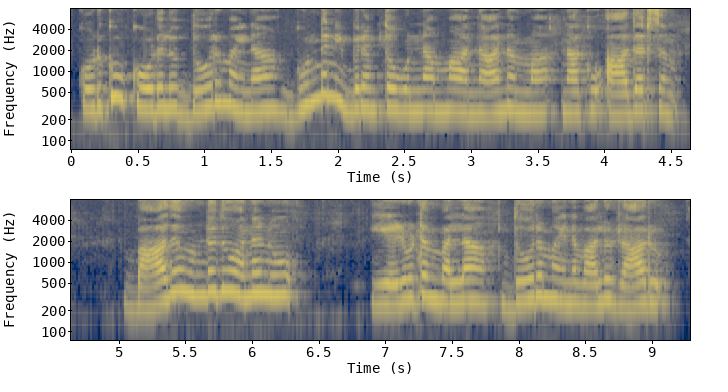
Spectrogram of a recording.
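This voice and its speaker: A woman reading as a stern young husband. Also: high voice. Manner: scolding, then gently consoling. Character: young man, stern but caring husband. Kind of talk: storybook reading.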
